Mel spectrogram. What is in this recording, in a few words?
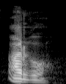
"argò", Apatani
